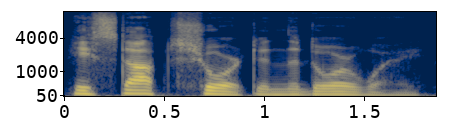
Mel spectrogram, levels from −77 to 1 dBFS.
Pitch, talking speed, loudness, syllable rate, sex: 105 Hz, 195 wpm, -17 LUFS, 4.4 syllables/s, male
